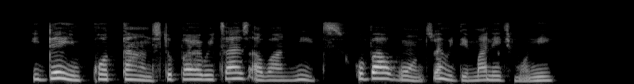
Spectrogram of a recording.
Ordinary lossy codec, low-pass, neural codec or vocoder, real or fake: none; 7.2 kHz; vocoder, 22.05 kHz, 80 mel bands, WaveNeXt; fake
